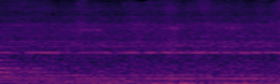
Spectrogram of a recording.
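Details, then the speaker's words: Firetrol fire pump system with the diesel fire pump turned off for flow testing: small jockey pump runs with a steady, even hum, constant faint tone and airy hiss while refilling the system, no surging or knocking; normal jockey pump running. "you could uh hear this little thing running. So, the air coming out. So, this little jockey is filling up the system right"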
